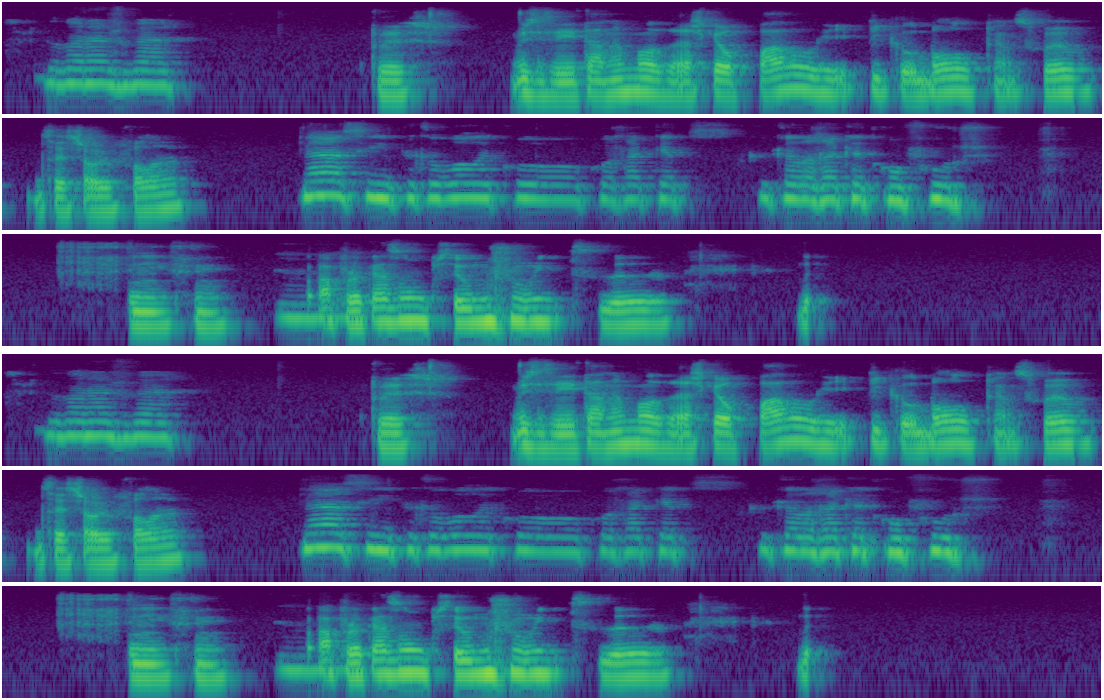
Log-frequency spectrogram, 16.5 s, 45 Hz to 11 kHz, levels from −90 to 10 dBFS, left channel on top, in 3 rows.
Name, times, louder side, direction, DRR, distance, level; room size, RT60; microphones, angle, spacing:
voice 1, 0.2-0.9 7.0-10.4 12.4-12.8, equal, 75° left, 1.7 m, -28 dB
voice 2, 1.8-2.3 2.5-6.4 11.3-12.1 12.6-14.7 15.0-15.1, right 1 dB, 10° right, 0.6 m, -22 dB
12.0 x 8.9 x 2.8 m
head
